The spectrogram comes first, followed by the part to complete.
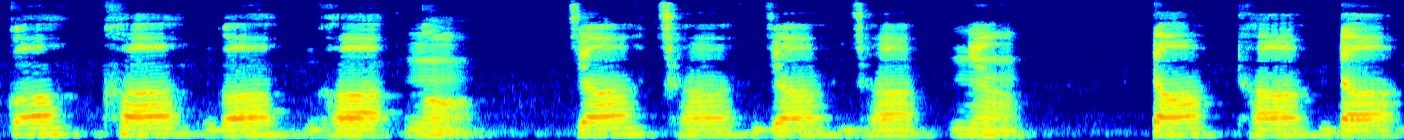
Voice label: consonants, bengali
